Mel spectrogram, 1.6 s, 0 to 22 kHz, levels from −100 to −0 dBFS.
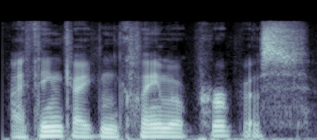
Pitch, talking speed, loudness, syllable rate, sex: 115 Hz, 265 wpm, -18 LUFS, 6.0 syllables/s, male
